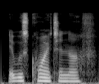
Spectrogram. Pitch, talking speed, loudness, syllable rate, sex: 150 Hz, 240 wpm, -16 LUFS, 7.4 syllables/s, female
